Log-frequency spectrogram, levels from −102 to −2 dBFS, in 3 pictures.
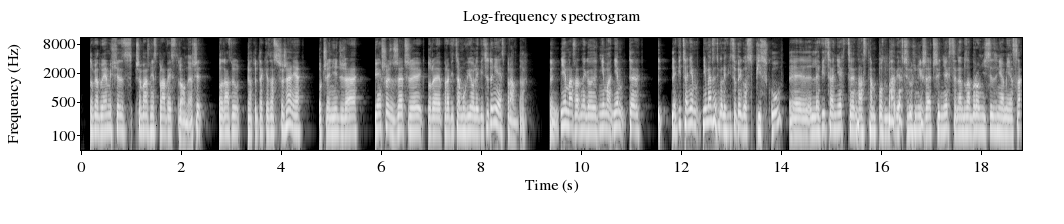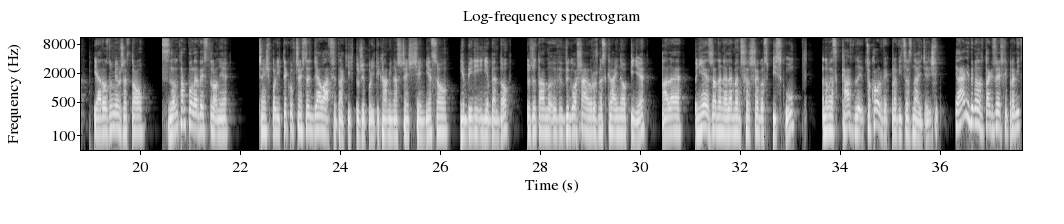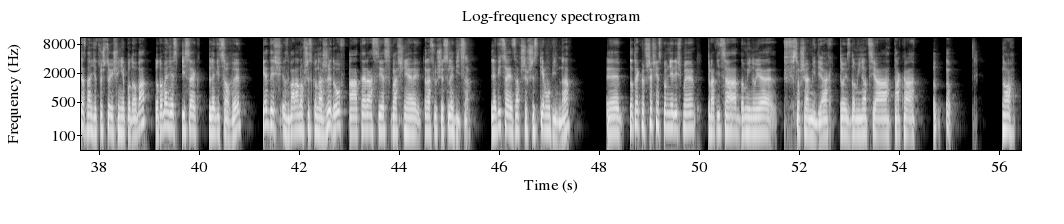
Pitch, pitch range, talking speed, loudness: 125 Hz, 120-135 Hz, 170 wpm, -17 LUFS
